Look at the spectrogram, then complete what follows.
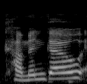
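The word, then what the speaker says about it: Kum & Go: But it's from a place called Come and Go, and it's spelled K-O-M. – I love Come and Go. – No, K-U-M. – K-U-M. – K-U-M.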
